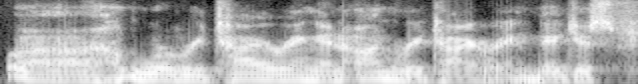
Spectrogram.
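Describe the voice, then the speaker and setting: A man's voice: mid-range voice, measured pace, gravelly, a bit bright, muffled recording. A man in his sixties hosting a podcast, telling stories in a loose, rambling way with repeated words and folksy asides. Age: 60s. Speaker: podcast host. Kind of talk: casual conversational interview.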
